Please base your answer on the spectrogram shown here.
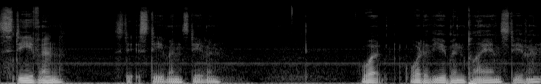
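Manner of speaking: super monotone, dead level, flat droning voice. Playing a bit, asking steven a question in a super monotone voice. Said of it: "I'm just gonna go super monotone".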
